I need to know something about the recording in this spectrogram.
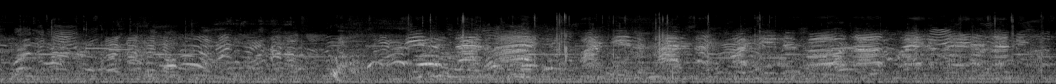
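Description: Children shout and chatter excitedly across an open field outdoors.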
